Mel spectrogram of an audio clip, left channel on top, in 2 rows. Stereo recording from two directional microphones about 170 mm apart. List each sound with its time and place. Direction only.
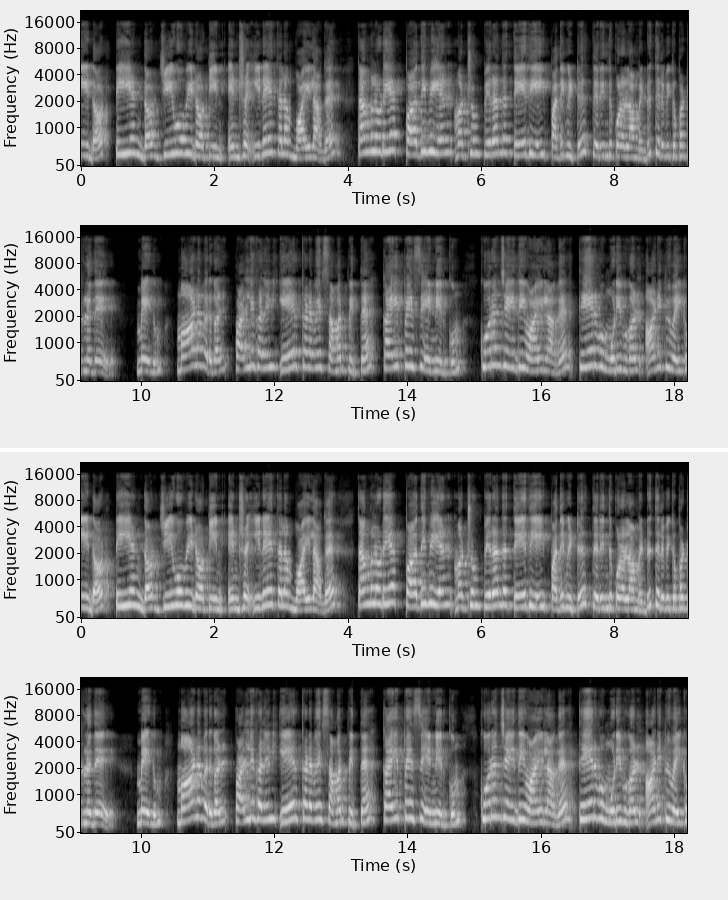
0.0 s a woman's voice: 20° right (ahead or behind)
